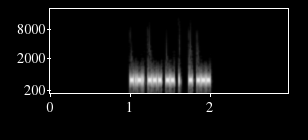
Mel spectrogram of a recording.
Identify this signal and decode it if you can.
Morse code, heard as a keyed tone, about 76 wpm, 700 Hz. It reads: COME TO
